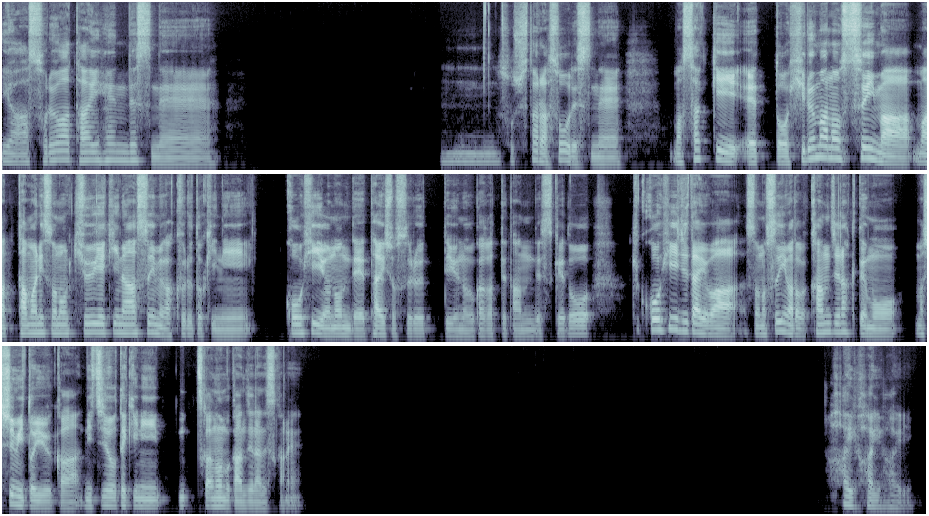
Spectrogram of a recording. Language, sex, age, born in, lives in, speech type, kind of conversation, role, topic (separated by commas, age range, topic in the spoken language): Japanese, male, 20-24, Japan, Japan, conversation, advice, advisor, 夜、寝つけない日が続いていますが、どうすれば改善できますか？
